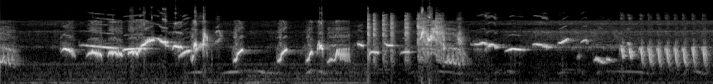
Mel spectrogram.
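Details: White-rumped shama, a male and female in a captive breeding cage, in mating arousal; varied whistled phrases around mid-high pitch, rising slurs, sharp clicks and a fast buzzy rattle near the end.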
